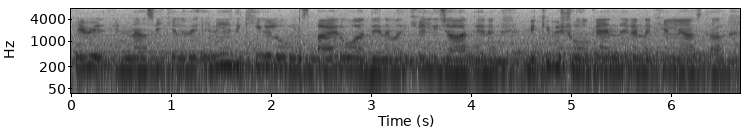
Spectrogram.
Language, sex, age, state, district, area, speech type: Dogri, male, 18-30, Jammu and Kashmir, Udhampur, urban, spontaneous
